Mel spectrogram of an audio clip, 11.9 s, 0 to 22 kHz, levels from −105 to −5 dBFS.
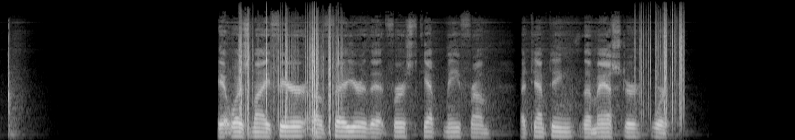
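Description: Cable scratch noise appears from 3.57 to 5.15 s and again from 9.51 to 10.28 s. Dense, irregular bursts of scratching and rustling sit over the speech, roughly as loud as it in the first stretch and somewhat quieter in the second. The likely cause is a worn cable, connector or control being moved, so that its contact resistance jumps about rapidly and injects crackling noise into the signal for as long as it is disturbed.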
